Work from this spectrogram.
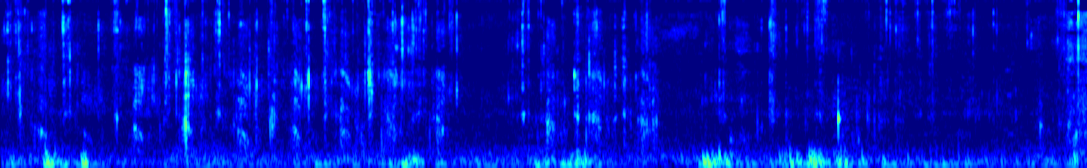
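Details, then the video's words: Ozzie, a pet dog, devours a pork steak, his jaw chomping and mashing the bone: low, thudding bites and crunches come in uneven bursts, with sharp clicks of teeth between heavier chews. "ASMR: Dog Eating Pork Steak"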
